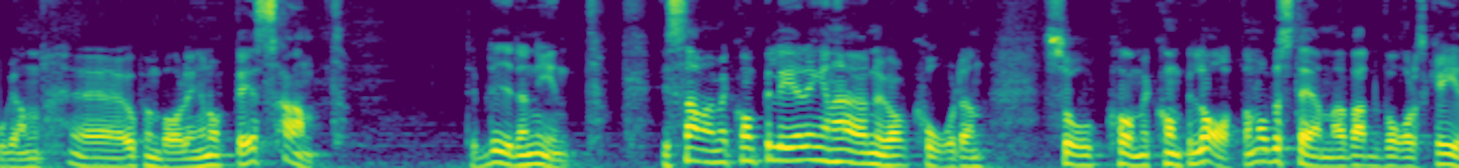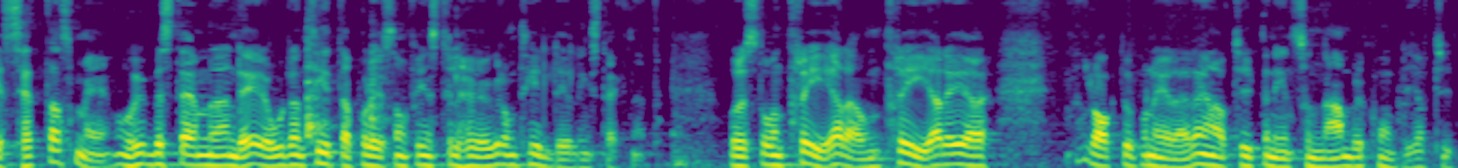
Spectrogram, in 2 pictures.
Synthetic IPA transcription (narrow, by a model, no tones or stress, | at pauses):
ɡanɵpːənbɑːlɪɡənɔt̪̚d̪ɛæʂant̪ | d̪̥ɛblɪɖɛnɪnt̪ɪsambanmɛkʰɔmpɪleːɾɪŋənhæːɾɳʉ̟ːavkʰoːɖənsɔkʰɔmːəɾkʰɔmpɪlɑːt̪ənaɔbɛst̪ɛmːavad̪vɑːɾskaeːʂɛt̪ːasmɛɔhɵbɛst̪ɛmːəɖɛnd̪ɛjuːd̪ɛnt̪ʰɪt̪ːaɾpʰɔd̪ɛsɔmfɪnst̪ʰɪlɦøːɡəɾɔmt̪ʰɪld̪eːlɪŋst̪ʰɛ̰knət̪ | ɔd̪ɛst̪oːɾɛnt̪ʰɾeːad̪æɾɛnt̪ʰɾeːad̪ɛɛ | ɾɑːkt̪ɵpːɔneːɖɛɾɛnavt̪ʰyːpənɪnt̪sɔnambəɾkʰɔmːəɾbliːavt̪ʰyːp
